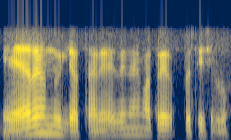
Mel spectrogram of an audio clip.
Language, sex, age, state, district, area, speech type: Malayalam, male, 30-45, Kerala, Wayanad, rural, conversation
